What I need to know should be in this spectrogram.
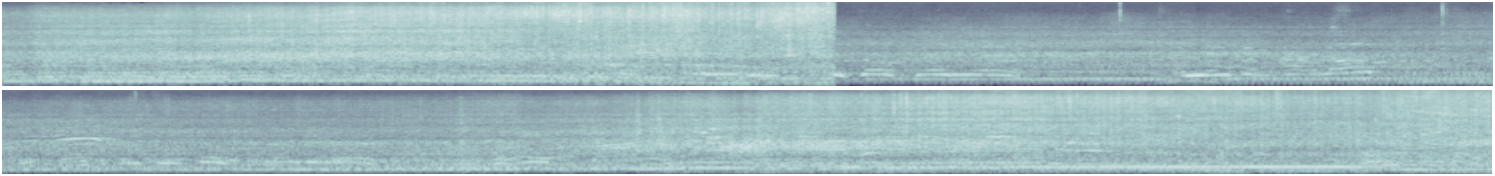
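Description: Several race car engines roar and rev loudly.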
